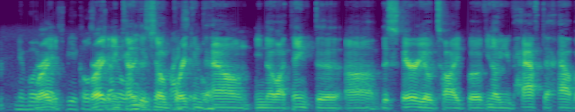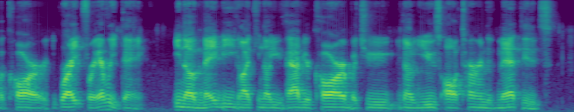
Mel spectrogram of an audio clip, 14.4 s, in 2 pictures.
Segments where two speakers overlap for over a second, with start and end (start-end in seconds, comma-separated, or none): 1.1-2.7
